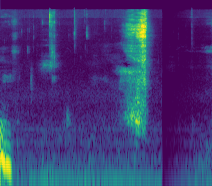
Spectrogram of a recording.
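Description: A short falling "hmm" hum of enjoyment, then faint chewing and wet mouth clicks from eating rainbow layer cake. Near the end comes a loud breathy puff of air lasting about half a second, and the sound then cuts off abruptly into silence.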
